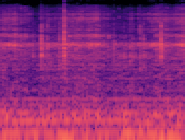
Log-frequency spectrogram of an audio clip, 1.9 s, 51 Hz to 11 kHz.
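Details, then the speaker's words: 1965 VW swing-axle transaxle, torn down after years of neglect, moisture and low gear oil: a loud, rough, gritty whir with scattered clicks, mostly from a worn shaft bearing; rebuild planned. "I mean, you can you can hear most of that's coming from that nasty old bearing right there, but it's clearly loud. That's not the way it's supposed to sound."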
